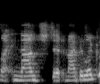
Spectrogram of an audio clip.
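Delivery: ordinary talk, nothing marked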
